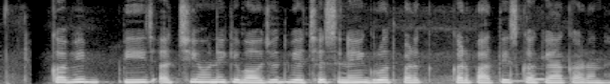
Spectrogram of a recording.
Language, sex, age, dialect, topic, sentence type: Magahi, female, 60-100, Western, agriculture, question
